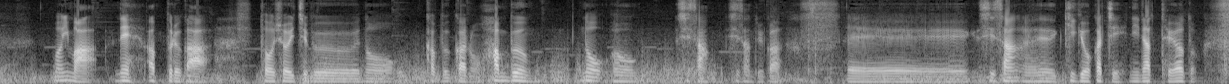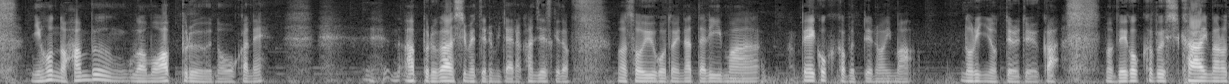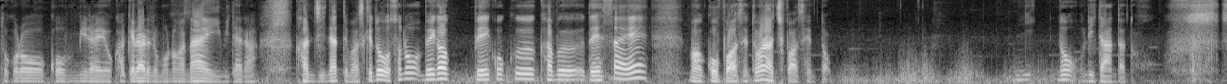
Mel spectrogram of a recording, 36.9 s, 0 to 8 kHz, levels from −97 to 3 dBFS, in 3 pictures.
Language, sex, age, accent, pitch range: Japanese, male, 20-39, native, 100-125 Hz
